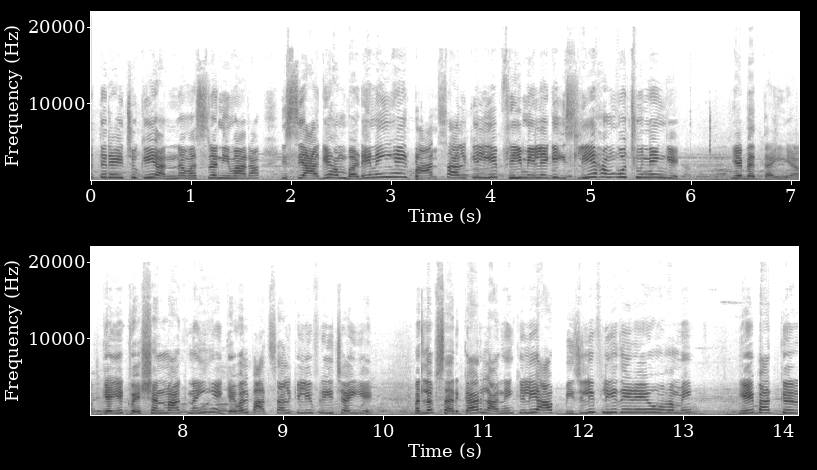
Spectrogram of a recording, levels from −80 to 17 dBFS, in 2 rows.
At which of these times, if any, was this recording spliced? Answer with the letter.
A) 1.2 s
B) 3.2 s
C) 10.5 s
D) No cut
B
